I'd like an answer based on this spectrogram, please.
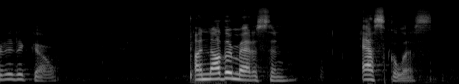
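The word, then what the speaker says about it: Aesculus: Another medicine, escalis. It's spelled a Essis.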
